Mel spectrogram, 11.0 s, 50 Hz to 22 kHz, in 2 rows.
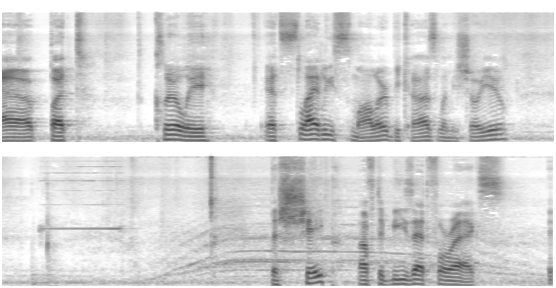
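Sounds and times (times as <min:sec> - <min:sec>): short warning beep: 0:06.0 - 0:06.8.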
